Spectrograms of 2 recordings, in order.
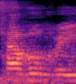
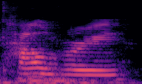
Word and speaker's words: cavalry: scouts cavalry is horses people pronounce it calvary and it's awful yeah loads of people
